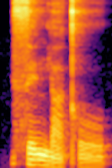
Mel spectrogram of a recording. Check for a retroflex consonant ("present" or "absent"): absent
